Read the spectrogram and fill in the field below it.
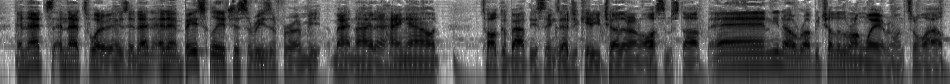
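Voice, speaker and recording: With music in the background, a man with an American accent talks at a medium pitch and a very fast pace, with lively intonation and hardly any pauses. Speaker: podcast co-host. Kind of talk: casual chat.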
